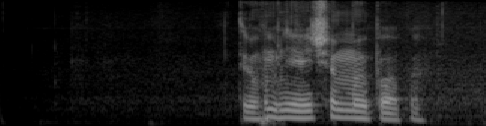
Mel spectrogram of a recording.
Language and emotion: Russian, positive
